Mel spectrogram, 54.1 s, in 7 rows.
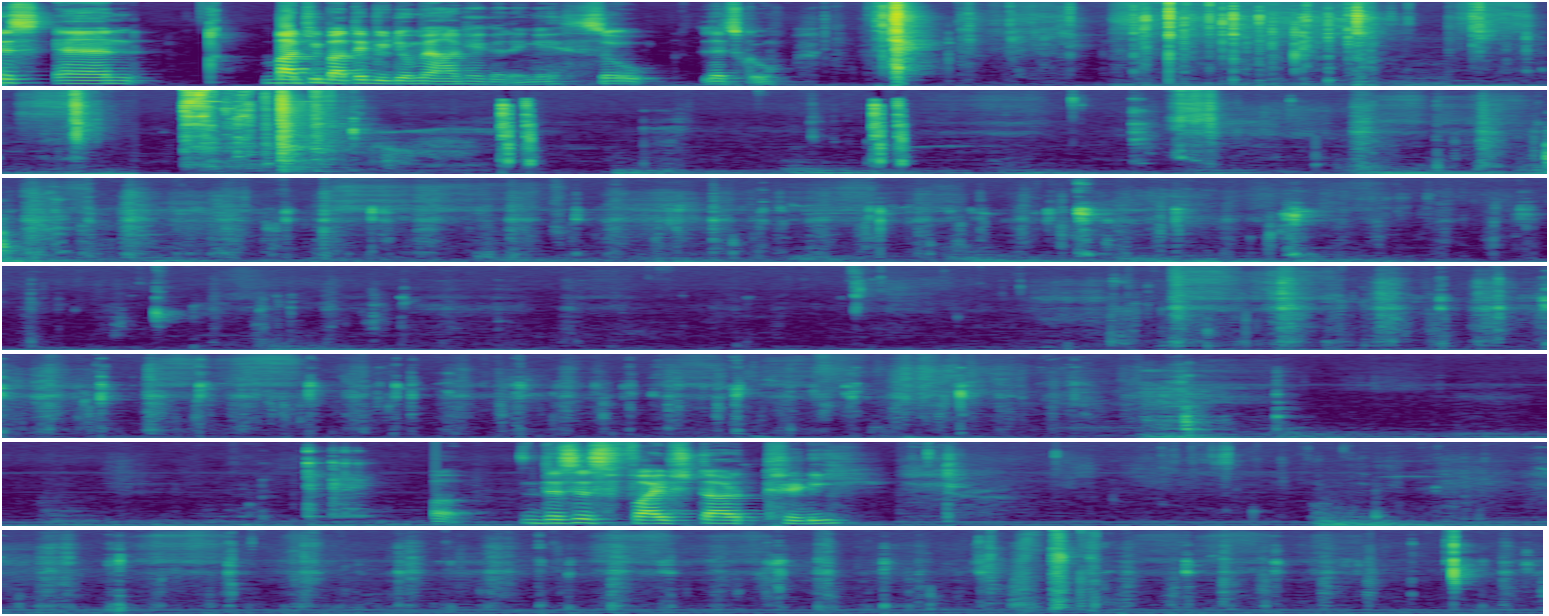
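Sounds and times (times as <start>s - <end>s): crunchy bites into wafer bar: 4.3s - 6.4s
chewing with small crunches: 13.4s - 36.6s, 45.8s - 54.0s.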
